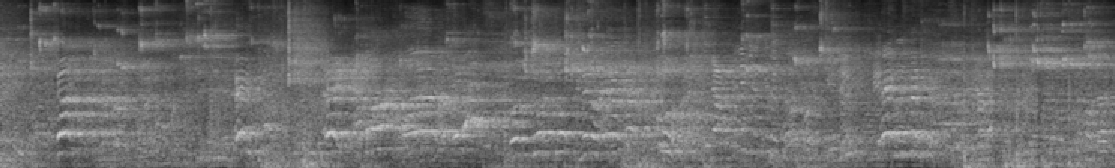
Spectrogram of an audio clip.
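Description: A basketball being dribbled on a hardwood gym floor during live play, with players' voices calling out. The sound echoes in a large hall.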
